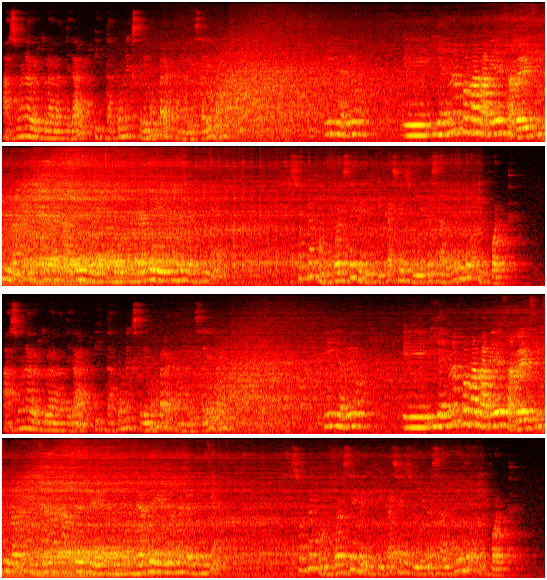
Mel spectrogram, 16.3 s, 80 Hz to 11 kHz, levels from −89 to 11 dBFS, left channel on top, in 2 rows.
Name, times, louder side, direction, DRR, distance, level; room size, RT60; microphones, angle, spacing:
voice 1, 0.0-3.4 12.5-15.6, left 1 dB, 35° left, -2 dB, 0.5 m, -27 dB
sound 1, 1.9-15.4, left 3 dB, 85° left, 0.5 m, -29 dB
voice 2, 4.8-5.4 6.0-11.4, equal, 30° right, -3 dB, 0.7 m, -22 dB
2.5 x 2.2 x 3.8 m, 0.88 s
head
